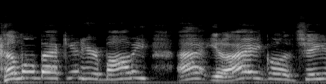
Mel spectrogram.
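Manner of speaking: put-on very high-pitched hillbilly country accent. Retelling what Buddy said from the ring at a house show, in a country hick accent. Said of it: "his country hick accent".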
